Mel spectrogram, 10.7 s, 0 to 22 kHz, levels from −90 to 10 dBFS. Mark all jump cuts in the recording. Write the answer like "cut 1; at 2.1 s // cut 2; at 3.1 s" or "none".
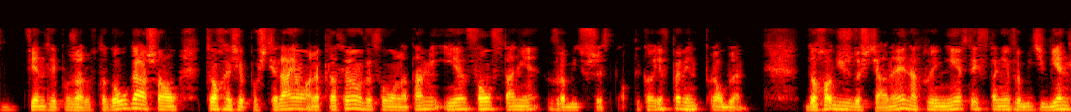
none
